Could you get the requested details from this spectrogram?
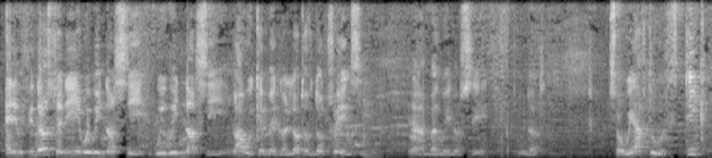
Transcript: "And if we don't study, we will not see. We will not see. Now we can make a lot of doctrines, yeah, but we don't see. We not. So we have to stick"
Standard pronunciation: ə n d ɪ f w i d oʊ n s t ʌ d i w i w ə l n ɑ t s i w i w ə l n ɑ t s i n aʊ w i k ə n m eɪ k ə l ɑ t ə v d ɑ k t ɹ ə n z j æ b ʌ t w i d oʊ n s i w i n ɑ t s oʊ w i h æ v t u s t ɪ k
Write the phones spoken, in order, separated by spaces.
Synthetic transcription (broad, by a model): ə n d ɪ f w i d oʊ s t ʌ d i w i w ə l n ɑ t s i w i w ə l n ɑ t s i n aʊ w i k ə n m eɪ k ə l ɑ t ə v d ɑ t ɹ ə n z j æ b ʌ t w i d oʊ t s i w i n ɑ t s oʊ w i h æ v t u s t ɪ k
